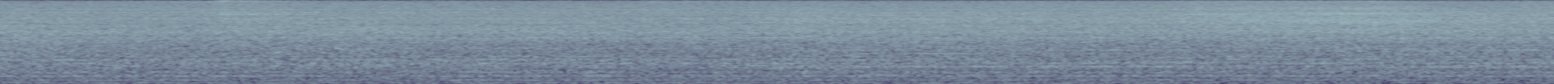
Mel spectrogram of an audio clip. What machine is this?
fan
